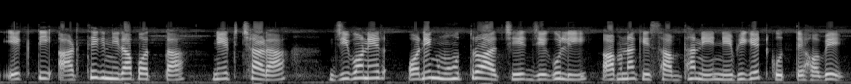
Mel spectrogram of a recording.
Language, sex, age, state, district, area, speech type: Bengali, female, 18-30, West Bengal, Paschim Medinipur, rural, read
